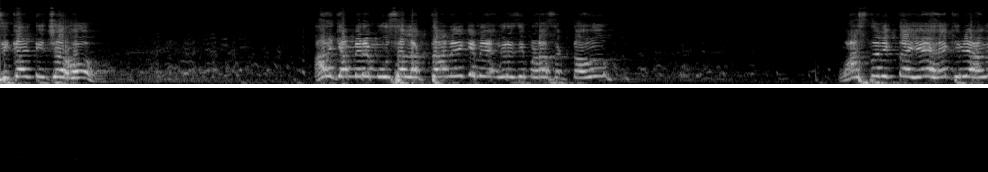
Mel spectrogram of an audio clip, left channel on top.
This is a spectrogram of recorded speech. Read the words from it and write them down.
टीचर हो? अरे क्या मेरे मुंह से लगता नहीं कि मैं अंग्रेजी पढ़ा सकता हूं? वास्तविकता यह है कि मैं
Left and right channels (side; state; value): right; silent; 61 dB below the other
